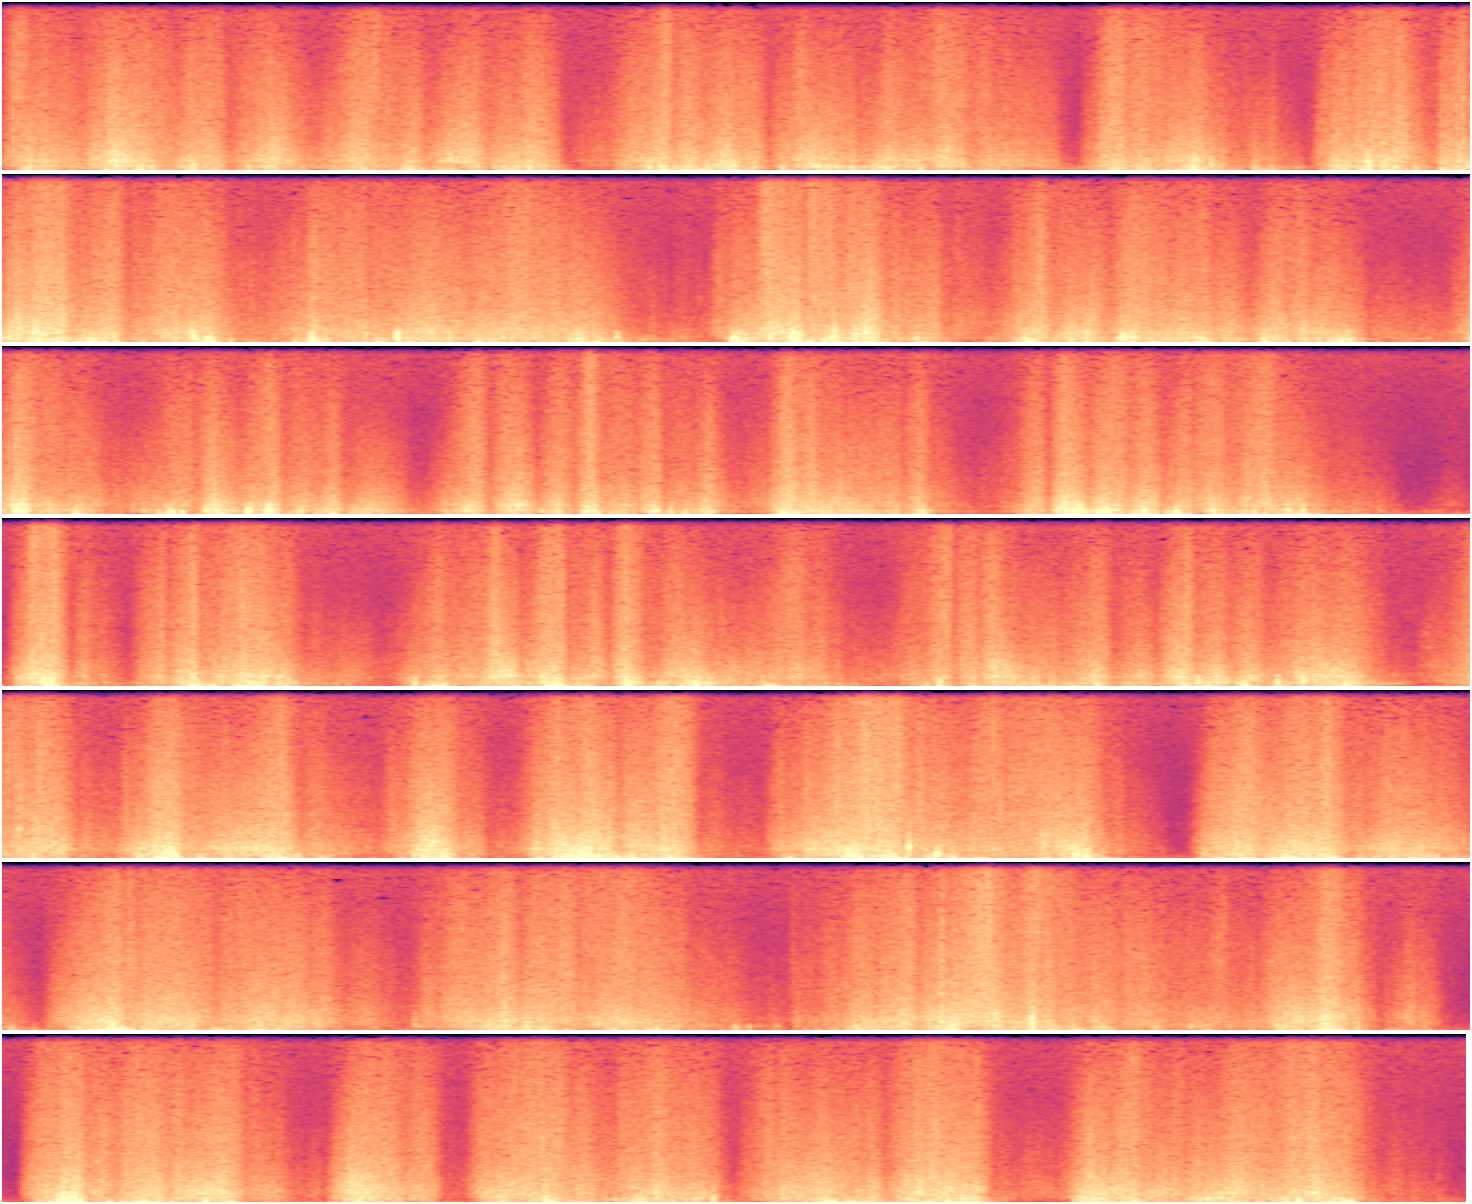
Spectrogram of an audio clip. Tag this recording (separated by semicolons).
clothes; fabric; Foley; movement; shirt; t-shirt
